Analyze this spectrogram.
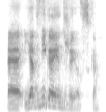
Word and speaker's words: Jadwiga Jędrzejowska: Jadwiga Jędrzejowska. That's how you pronounce it. There's no like J, right?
